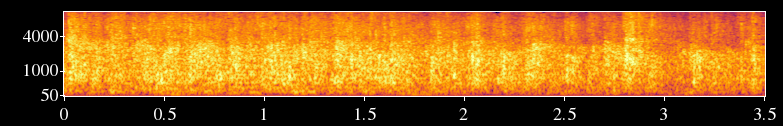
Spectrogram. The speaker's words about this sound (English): All right, a round of applause.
